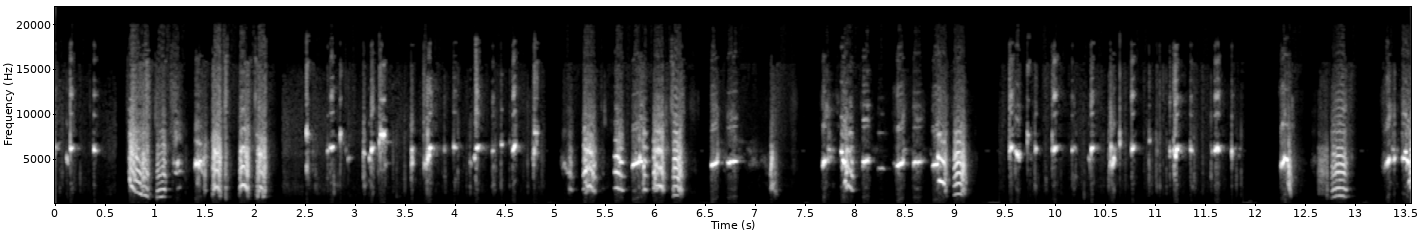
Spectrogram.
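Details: Hamster's small squeaks and occasional shrieks: dense bursts of high, falling squeals alternating with rapid faint chirps every fraction of a second, in near silence.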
